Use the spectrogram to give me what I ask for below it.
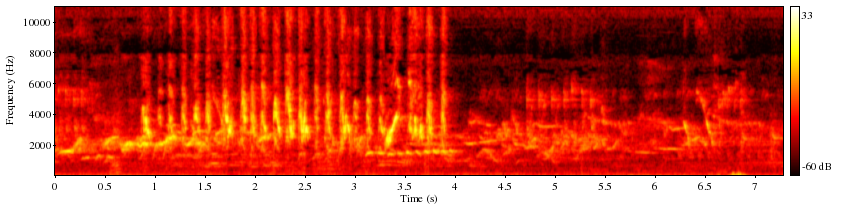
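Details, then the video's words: Lively white-rumped shama singing a full set of borrowed phrases from other birds, meant to prompt other birds to sing along; a rapid burst of sharp clicking, ticking notes for three seconds, then softer warbling. "PANCINGAN MURAI BATU GACOR MATERI FULL ISIAN BURUNG LAIN LANGSUNG NYAUT IKUT GACOR"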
